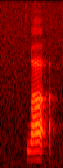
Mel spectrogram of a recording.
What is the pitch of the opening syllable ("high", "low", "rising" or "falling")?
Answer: falling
